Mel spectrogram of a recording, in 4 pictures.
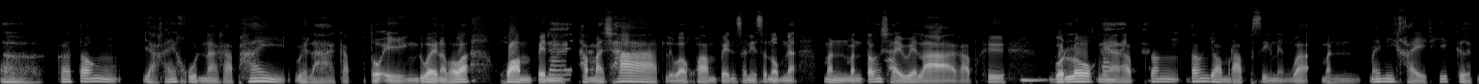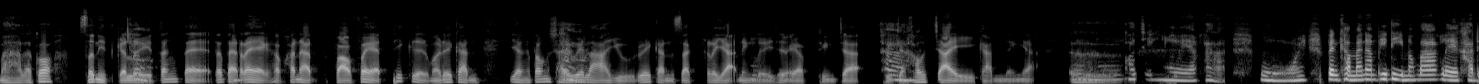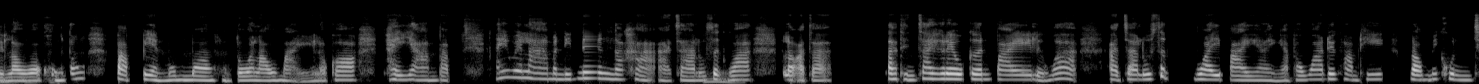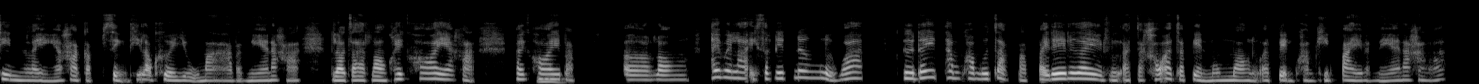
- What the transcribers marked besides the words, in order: tapping; other background noise; "ตัดสินใจ" said as "ตัดถินใจ"
- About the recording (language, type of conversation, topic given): Thai, advice, คุณกังวลเรื่องการเข้ากลุ่มสังคมใหม่และกลัวว่าจะเข้ากับคนอื่นไม่ได้ใช่ไหม?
